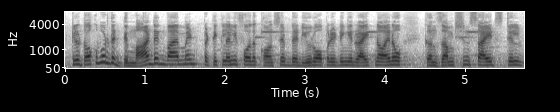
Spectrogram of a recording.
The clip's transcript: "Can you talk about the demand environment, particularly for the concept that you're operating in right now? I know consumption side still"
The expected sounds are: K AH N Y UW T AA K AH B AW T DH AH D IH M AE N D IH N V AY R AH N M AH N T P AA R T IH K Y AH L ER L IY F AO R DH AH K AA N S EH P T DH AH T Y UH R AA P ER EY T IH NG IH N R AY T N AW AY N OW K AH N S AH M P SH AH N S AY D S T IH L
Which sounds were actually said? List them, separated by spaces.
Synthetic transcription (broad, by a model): K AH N Y UW T AA K AH B AW T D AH D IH M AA N D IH N V AY AH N M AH N T P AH R T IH K Y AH L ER L IY F AO R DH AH K AA N S EH P T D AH T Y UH R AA P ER EY T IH NG IH N R AY T N AW AY N OW K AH N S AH M P SH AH N S AY D S T IH L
